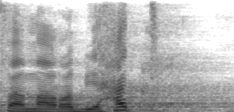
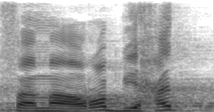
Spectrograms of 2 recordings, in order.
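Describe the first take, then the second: First: The final t is released with audible breath. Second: The final t merges into the following t.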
